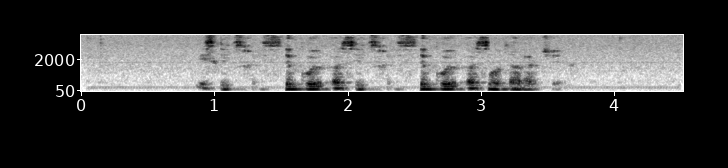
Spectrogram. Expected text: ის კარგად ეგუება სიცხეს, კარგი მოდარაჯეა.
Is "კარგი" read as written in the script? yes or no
no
